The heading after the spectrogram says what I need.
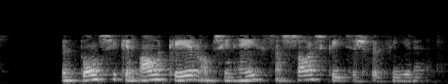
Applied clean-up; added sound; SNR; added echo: none; none; none; none.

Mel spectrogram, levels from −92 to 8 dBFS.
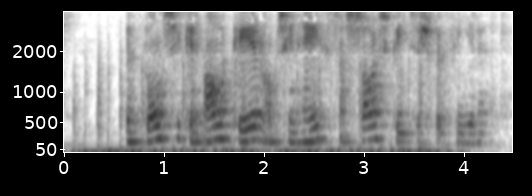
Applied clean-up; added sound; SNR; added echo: none; Knock; 7 dB; none.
